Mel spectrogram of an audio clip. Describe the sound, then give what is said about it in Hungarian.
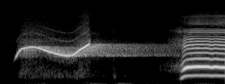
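A man gives a loud whistle to call his dog. One wavering whistled note glides up and down, then holds steady and fades. A second, brighter and harsher whistled blast cuts in at the end. “Kimegy a pitvarba, s nagyot füttyent.”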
